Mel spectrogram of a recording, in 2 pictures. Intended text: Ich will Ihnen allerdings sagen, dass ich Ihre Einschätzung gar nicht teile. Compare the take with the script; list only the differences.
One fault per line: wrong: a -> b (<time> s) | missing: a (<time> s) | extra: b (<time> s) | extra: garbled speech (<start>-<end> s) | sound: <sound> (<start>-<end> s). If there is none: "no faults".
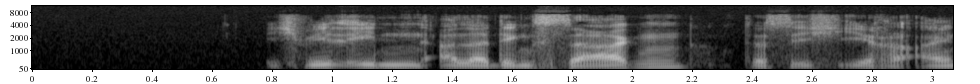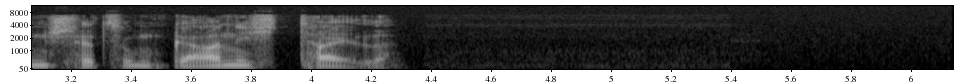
no faults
